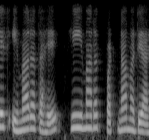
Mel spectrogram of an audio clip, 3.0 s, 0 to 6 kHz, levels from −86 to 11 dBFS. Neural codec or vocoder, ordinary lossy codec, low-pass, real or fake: codec, 16 kHz in and 24 kHz out, 1 kbps, XY-Tokenizer; none; 5.4 kHz; fake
